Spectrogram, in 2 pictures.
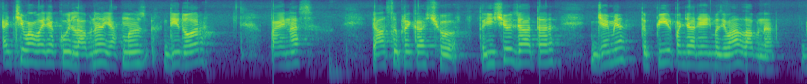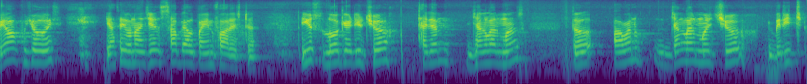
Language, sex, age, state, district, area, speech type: Kashmiri, male, 45-60, Jammu and Kashmir, Budgam, urban, spontaneous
